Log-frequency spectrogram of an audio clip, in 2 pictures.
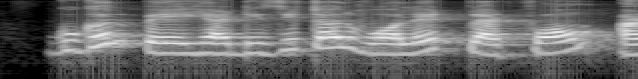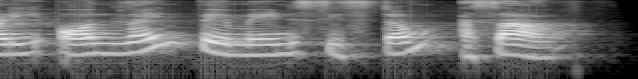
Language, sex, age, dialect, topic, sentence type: Marathi, female, 56-60, Southern Konkan, banking, statement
